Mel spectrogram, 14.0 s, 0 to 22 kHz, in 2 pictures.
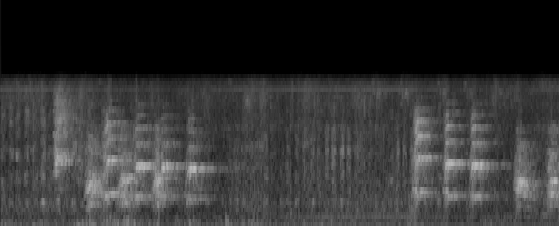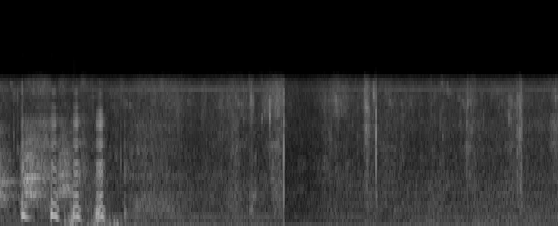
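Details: Barking from Byron, a rescued male Labrador and Flat Coated Retriever mix puppy aged around 8-10 months, in Tuscany: three bouts of rapid, tonal barks around the second, fifth and seventh seconds, then quiet background with a faint steady hum.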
